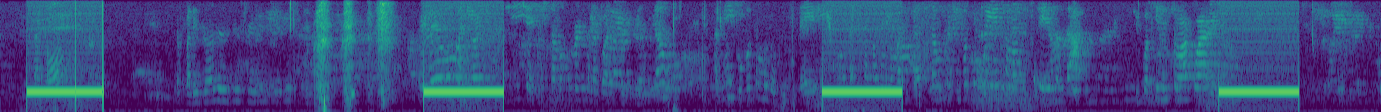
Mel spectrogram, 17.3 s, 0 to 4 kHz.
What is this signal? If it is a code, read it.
Ringback tone (Europe, 425 Hz), with speech.
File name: out- -2003- - - .83569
